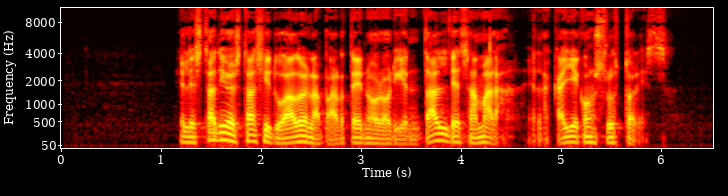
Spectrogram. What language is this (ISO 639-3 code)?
spa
